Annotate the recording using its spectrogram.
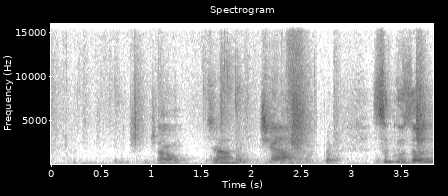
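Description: An elderly woman speaks cheerfully.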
